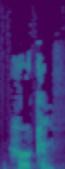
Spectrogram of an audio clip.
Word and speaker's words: Hurricane: that are named Hurrican Hurrican hurric name hurricane hurrian is the way we pronounce it in West Virginia hurricane and a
